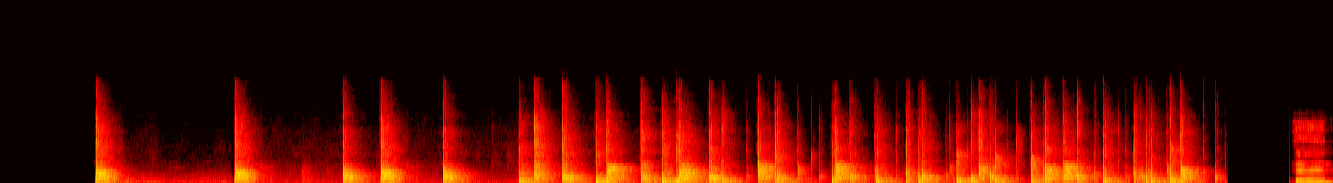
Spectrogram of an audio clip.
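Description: A group of men clap their hands slowly, then faster and faster, with a short ringing echo after each clap.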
